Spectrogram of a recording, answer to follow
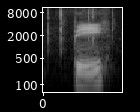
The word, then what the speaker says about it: Bake: Alright, it's time for Bake Matcha. And it is, indeed, pronounced bake, because that says beigu.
